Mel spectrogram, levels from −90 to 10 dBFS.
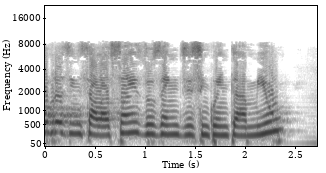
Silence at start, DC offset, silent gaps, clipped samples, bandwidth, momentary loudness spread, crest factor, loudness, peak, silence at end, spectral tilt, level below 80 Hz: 0 s; under 0.1%; none; under 0.1%; 9 kHz; 3 LU; 12 dB; -20 LUFS; -6 dBFS; 0.3 s; -3.5 dB/octave; -50 dBFS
